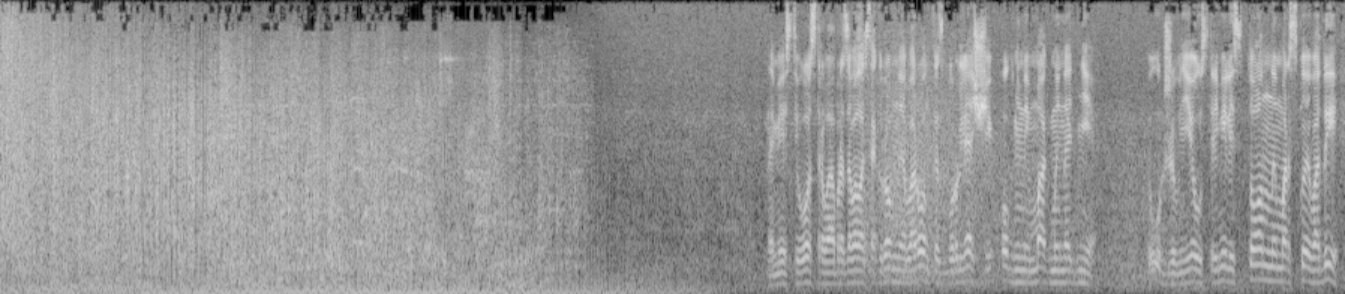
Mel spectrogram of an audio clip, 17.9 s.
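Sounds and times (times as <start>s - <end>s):
huge explosion: 0.0s - 17.9s
speech: 10.4s - 14.7s, 15.3s - 17.9s.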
